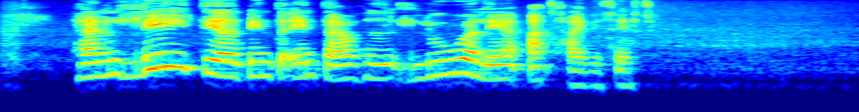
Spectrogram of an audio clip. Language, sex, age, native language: Icelandic, female, 50-59, Danish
